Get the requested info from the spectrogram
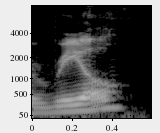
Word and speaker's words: Riehl: Peter Riehl. My last name is spelled R-I-E-H-L.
